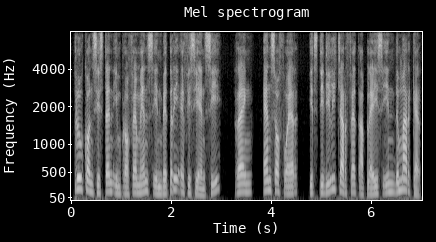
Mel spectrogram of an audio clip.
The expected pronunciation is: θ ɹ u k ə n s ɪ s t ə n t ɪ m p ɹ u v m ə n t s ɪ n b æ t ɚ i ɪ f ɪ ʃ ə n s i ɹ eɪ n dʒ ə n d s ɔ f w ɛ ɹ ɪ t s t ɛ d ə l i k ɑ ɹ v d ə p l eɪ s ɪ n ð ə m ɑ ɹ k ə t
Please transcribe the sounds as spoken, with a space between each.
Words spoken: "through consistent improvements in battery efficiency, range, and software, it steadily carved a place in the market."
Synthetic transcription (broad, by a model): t ɹ u k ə n s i s t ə n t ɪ m p ɹ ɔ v m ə n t s ɪ n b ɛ t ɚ i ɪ f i s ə n s i ɹ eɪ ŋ ə n d s ɔ f w ɛ ɹ ɪ t s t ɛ d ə l i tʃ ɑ ɹ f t ə p l eɪ s ɪ n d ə m ɑ ɹ k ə t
